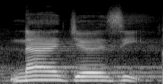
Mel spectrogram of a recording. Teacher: yang terdapat di pertengahan ini dinamakan dengan Qalqalah Sura cara bacanya huruf jimnya dipantulkan dengan pantulan ringan · dipantulkan dengan pantulan ringan. Najzi, keluar bunyi j.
